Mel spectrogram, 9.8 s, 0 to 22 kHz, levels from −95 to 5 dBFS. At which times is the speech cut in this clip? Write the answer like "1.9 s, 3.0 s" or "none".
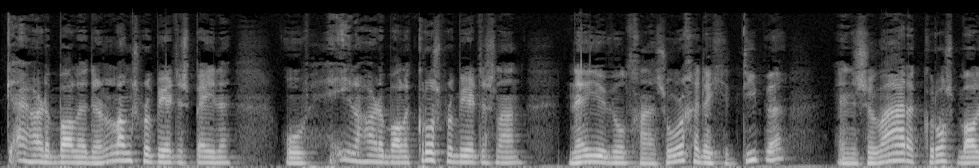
none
